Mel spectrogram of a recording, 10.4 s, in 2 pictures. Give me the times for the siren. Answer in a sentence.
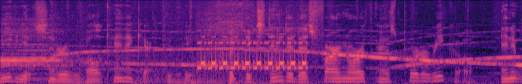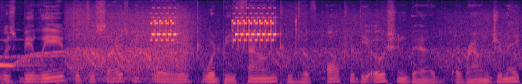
The siren can be heard from 0.0 to 10.4 s.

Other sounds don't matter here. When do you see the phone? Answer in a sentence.
You can hear the phone from 1.9 to 3.1 s and from 6.7 to 8.2 s.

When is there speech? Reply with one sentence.
The speech can be heard from 0.0 to 10.4 s.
